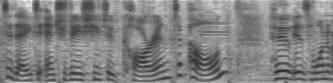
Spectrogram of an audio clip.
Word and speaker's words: Karin: So not Karen, although that's a great name. I'm Karin Timpone.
